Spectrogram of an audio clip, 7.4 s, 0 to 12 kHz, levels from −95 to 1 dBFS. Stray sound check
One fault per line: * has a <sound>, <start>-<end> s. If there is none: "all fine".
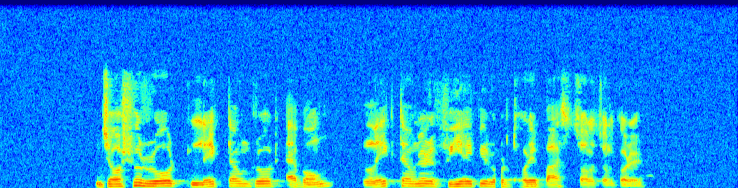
* has a dropout, 5.0-5.0 s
